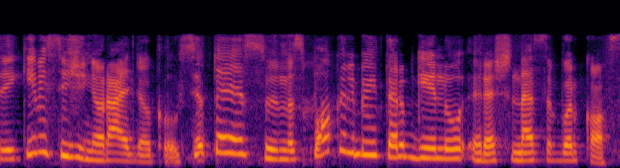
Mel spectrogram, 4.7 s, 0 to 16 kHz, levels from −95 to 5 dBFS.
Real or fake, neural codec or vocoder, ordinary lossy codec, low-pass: fake; codec, 16 kHz, 4 kbps, X-Codec, HuBERT features, trained on general audio; MP3, 64 kbps; 7.2 kHz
